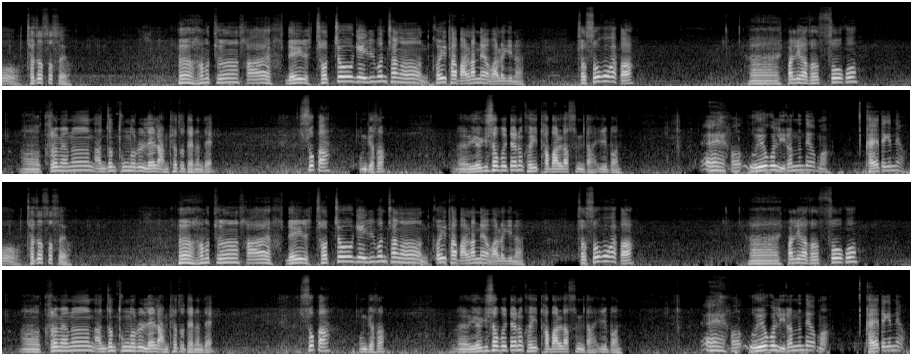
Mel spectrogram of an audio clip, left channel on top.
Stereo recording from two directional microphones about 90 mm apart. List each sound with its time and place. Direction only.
0.0 s speech: 30° right (ahead or behind)
1.7 s a man's voice: 45° right (ahead or behind); by 6.3 s 25° right (ahead or behind)
7.4 s speech: 30° right (ahead or behind)
12.6 s speech: 20° right (ahead or behind)
13.6 s speech: 30° right (ahead or behind)
15.8 s a sound: 30° right (ahead or behind)
16.6 s speech: 55° right (ahead or behind); by 17.4 s 85° right
17.6 s speech: 45° right (ahead or behind)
